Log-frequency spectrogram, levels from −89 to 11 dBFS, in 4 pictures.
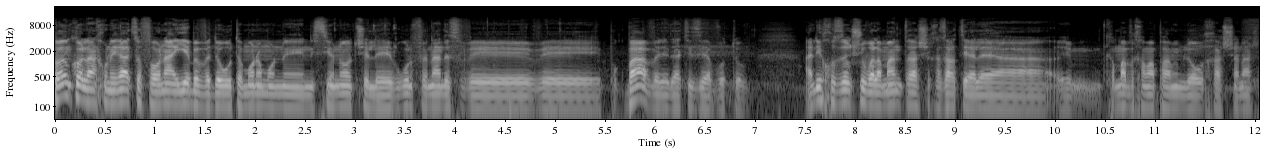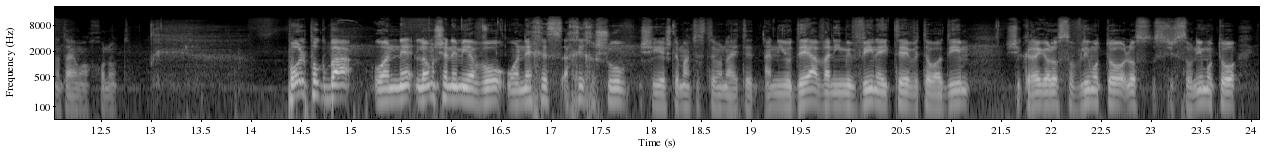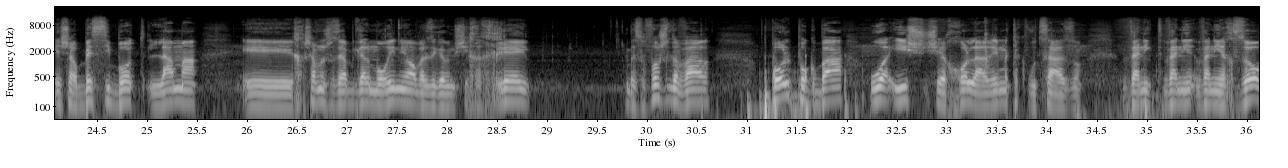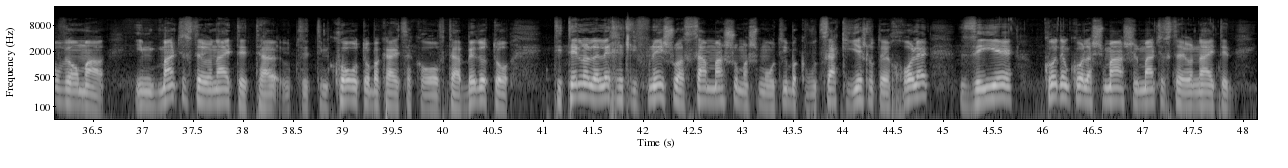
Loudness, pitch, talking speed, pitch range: -25 LUFS, 115 Hz, 155 wpm, 100-130 Hz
